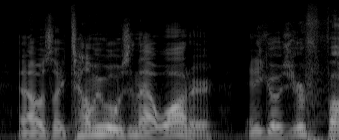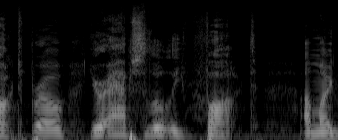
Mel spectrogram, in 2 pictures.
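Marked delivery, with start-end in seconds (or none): 0.5-1.6 retold angry demand. Acted confrontation over the water. 2.2-4.5 high, heated bro voice; imitated angry threat. Soaked host threatening his guest, angry.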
